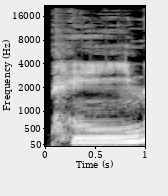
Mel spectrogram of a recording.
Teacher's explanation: pain has an a vowel in it like say up there that makes it a mid front tense unrounded vowel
